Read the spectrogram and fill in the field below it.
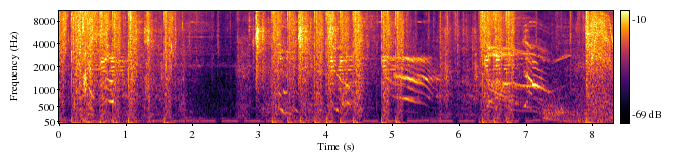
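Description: Gunfire in the video game Stranglehold, rapid bursts of shots and crashing impacts filling the scene almost continuously, with someone talking over the action.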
